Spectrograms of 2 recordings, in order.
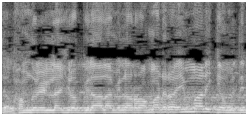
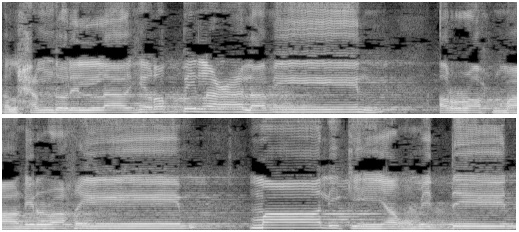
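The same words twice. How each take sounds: First: It is rattled off extremely fast and unclearly. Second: It is recited slowly in broken-up pieces. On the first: "কি বলেছে নিজেও জানে না" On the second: "কেটে কেটে কেটে কেটে আস্তে আস্তে বলছে"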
